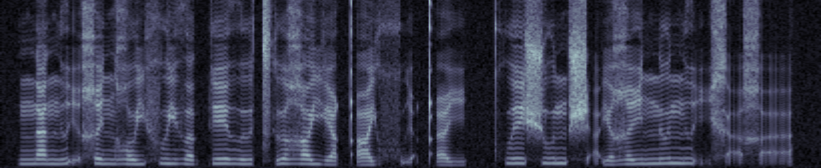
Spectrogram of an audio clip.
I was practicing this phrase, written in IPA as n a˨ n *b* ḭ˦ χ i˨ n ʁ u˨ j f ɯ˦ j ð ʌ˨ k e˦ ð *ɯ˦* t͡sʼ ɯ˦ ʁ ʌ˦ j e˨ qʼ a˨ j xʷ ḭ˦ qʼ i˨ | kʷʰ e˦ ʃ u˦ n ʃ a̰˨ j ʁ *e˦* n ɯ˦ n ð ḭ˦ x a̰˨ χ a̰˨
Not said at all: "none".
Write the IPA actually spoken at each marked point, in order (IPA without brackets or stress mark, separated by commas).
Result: ð, ɯ˨˦, i˦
